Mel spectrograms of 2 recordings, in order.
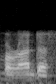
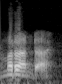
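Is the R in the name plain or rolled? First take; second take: plain; rolled. First: The R is said plainly, not rolled. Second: The R is rolled with a trill. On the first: The speaker calls it wrong. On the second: The speaker calls it right.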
